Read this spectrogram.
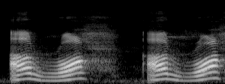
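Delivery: الرح with a heavy, rounded R; full-mouthed rolled ra in الرح, breathy H after; thick R. Shown as a demonstration. Teacher showing students a thick ra in الرح. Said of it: "را کو موٹا پڑھیں گے".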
